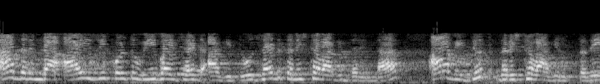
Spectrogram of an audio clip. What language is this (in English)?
Kannada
